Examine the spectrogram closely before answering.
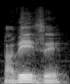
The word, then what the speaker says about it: pavese: Pavis, or as you actually pronounce it in Italian, pavese.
